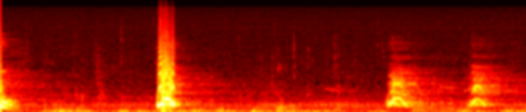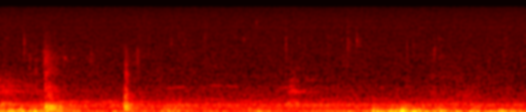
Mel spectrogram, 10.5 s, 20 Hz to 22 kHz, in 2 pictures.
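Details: Great Dane puppies at an evening recording, around 19:45 on 19 February 2019, giving a sharp loud bark, then two shorter softer barks about a second apart and a few faint yelps, with low rumbling noise between.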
